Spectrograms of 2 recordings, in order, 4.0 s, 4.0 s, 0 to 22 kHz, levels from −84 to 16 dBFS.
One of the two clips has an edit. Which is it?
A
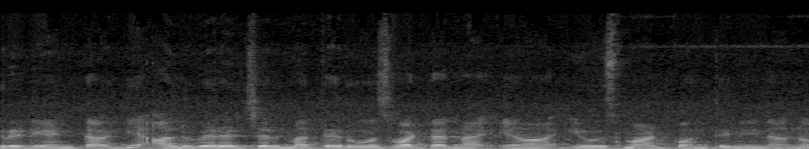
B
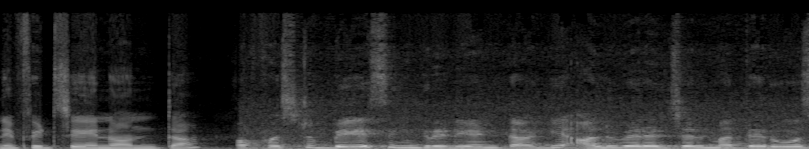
B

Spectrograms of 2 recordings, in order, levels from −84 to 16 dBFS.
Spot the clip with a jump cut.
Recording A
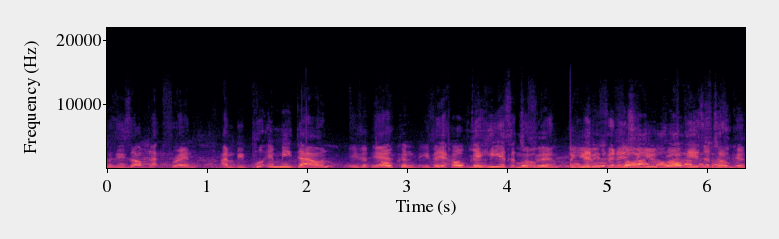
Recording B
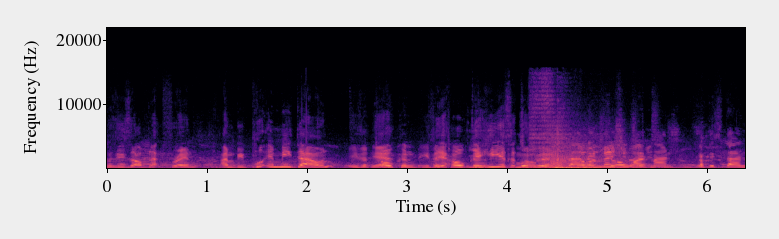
B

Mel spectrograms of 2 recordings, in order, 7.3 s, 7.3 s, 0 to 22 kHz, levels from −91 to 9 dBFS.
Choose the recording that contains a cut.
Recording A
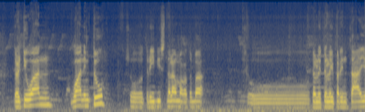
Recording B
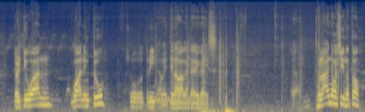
B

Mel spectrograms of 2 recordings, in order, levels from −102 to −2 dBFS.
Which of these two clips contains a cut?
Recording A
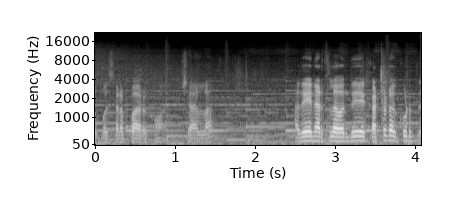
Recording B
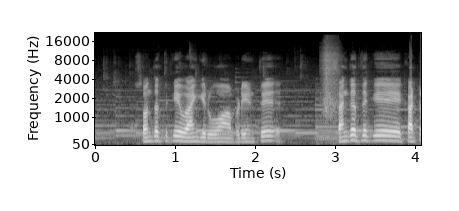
B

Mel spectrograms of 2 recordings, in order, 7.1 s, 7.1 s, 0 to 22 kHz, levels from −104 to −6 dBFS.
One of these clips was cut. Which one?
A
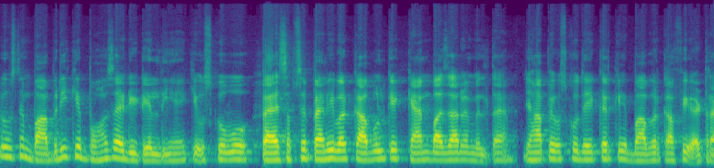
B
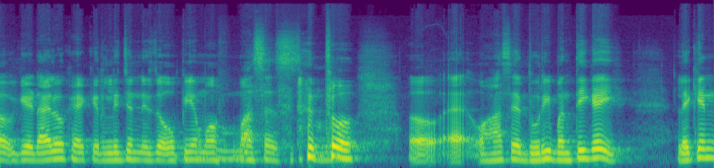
A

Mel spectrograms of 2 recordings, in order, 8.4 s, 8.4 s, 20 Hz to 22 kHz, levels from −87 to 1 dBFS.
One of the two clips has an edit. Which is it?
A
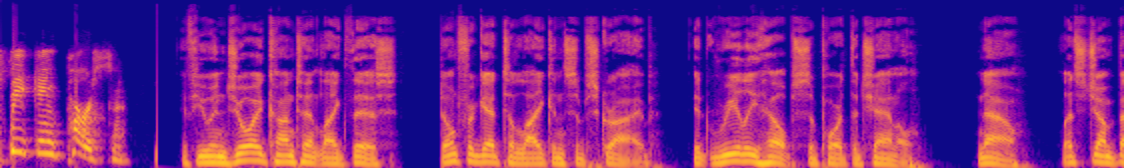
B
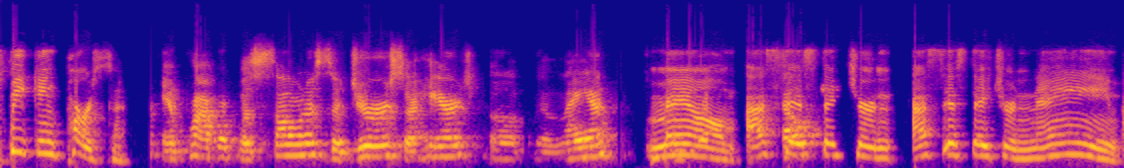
B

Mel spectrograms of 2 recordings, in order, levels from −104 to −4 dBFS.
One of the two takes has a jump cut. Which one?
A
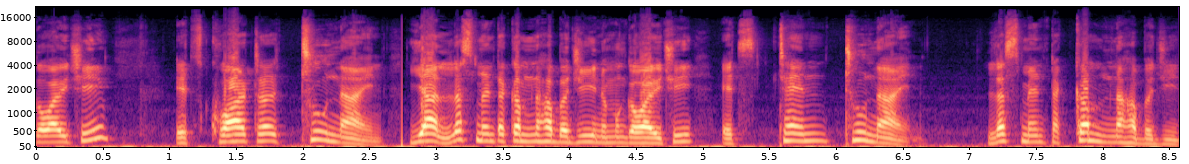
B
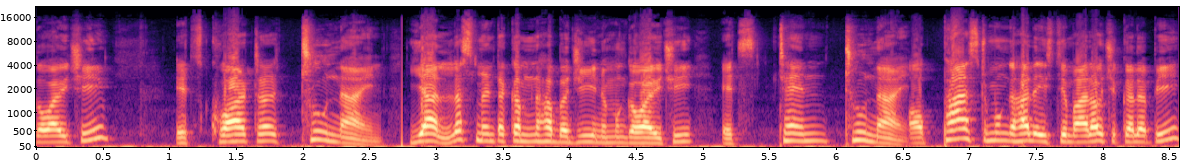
B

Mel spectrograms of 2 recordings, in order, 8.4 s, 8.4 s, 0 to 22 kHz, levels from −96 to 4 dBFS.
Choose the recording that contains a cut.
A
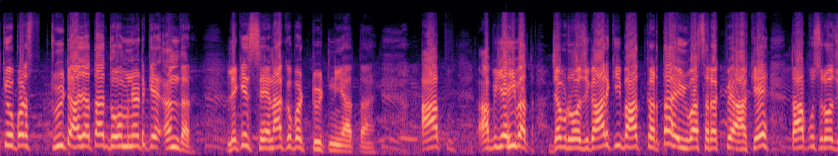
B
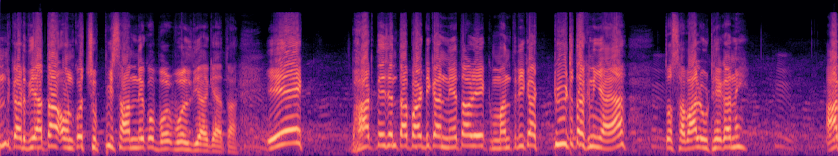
B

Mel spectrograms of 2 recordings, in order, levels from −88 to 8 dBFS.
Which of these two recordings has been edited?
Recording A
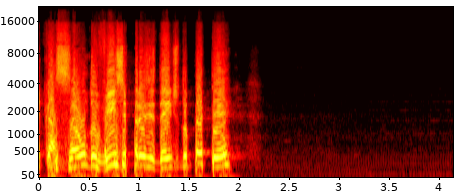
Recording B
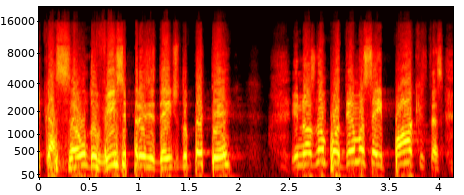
B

